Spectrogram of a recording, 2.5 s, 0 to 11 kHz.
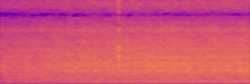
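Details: G23BK-engined turbo car before dyno re-tune: steady idle with a light regular tick on the exhaust beat, present with the fan off; suspected piston slap, still there with cylinder one's ignition wire pulled.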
